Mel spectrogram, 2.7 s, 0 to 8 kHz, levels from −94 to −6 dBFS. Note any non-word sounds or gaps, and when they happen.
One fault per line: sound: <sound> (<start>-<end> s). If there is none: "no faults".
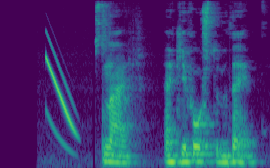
sound: chirp (0.5-0.8 s)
